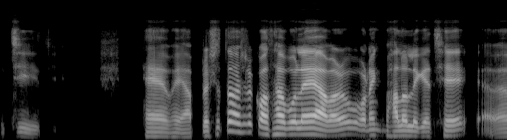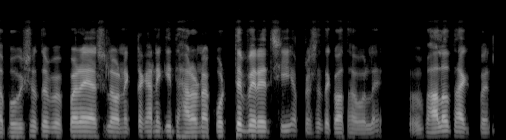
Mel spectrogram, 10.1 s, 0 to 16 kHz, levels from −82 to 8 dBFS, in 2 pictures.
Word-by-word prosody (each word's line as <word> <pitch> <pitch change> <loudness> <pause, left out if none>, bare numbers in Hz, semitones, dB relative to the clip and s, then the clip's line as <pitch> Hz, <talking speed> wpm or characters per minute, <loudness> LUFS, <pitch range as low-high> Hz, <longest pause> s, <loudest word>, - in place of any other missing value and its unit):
জি, 115 - -6 0.2
জি। - - -31 0.9
হ্যাঁ, 110 0 +2
ভাই 105 -1 -4
আপনার 125 +4 -5
সাথে 210 - -8
আসলে 220 0 -5
কথা 165 0 +3
বলে 160 0 +6 0.2
আমারও 135 +4 +3 0.2
অনেক 145 +1 -1
ভালো 125 +1 +3
লেগেছে। 115 +2 -1 0.4
আ - - -9 0.3
ভবিষ্যতের 120 +3 -8
ব্যাপারে 120 +2 0
আসলে 120 +2 -9
অনেকটা 115 +3 -7
খানিকই 125 +1 -5
ধারণা 115 +1 -1
করতে 120 +4 -2
পেরেছি 125 -1 +1
আপনার 110 -3 -16
সাথে - - -9
কথা 105 -1 -8
বলে। 100 - -13 0.3
তো - - -24 0.2
ভালো 110 +4 +1
থাকবেন। 110 -2 -5
120 Hz, 170 wpm, -24 LUFS, 110-130 Hz, 0.9 s, বলে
